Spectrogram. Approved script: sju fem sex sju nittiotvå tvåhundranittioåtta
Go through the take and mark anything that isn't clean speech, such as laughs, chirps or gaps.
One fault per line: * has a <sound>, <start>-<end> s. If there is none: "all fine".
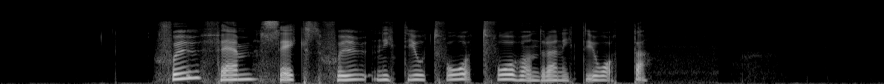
all fine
